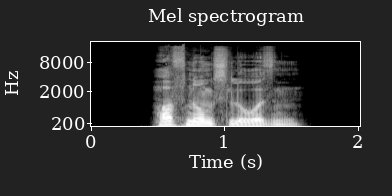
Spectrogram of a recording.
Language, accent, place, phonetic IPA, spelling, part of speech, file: German, Germany, Berlin, [ˈhɔfnʊŋsloːzn̩], hoffnungslosen, adjective, De-hoffnungslosen.ogg
- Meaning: inflection of hoffnungslos: 1. strong genitive masculine/neuter singular 2. weak/mixed genitive/dative all-gender singular 3. strong/weak/mixed accusative masculine singular 4. strong dative plural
